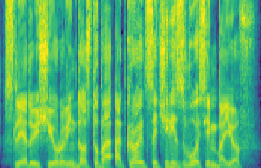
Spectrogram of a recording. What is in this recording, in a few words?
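Russian Speech Access Level Unlock; World Of Warships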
